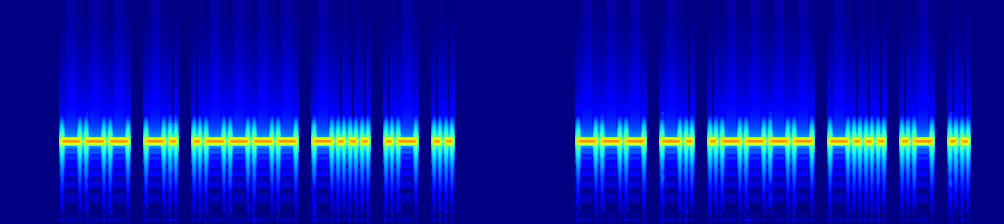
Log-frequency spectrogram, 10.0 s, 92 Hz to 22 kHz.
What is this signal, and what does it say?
Morse code, heard as a keyed tone, about 20 wpm, 700 Hz. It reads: ON1BAI ON1BAI
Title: DXCC-100 Call Signs - 6 Characters - Repeated 2x - 20wpm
